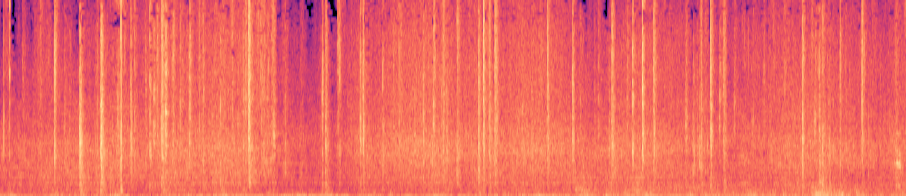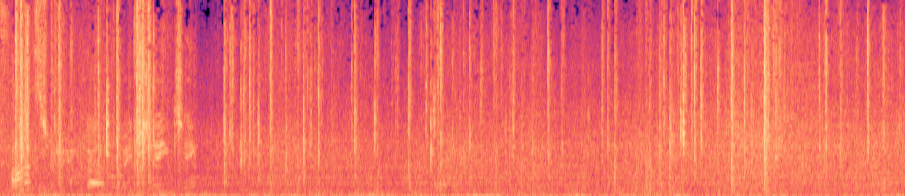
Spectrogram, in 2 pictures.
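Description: Strong wind roars outdoors around a car.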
